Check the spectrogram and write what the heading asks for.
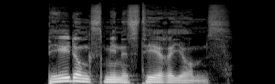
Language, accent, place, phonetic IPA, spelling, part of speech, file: German, Germany, Berlin, [ˈbɪldʊŋsminɪsˌteːʁiʊms], Bildungsministeriums, noun, De-Bildungsministeriums.ogg
- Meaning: genitive of Bildungsministerium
